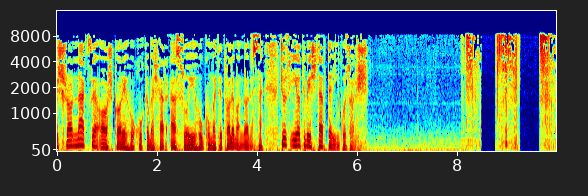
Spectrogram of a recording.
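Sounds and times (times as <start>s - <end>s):
speech: 0.0s - 6.3s, 9.0s - 9.2s
faint low hum: 0.1s - 8.1s
book pages being turned by a schoolgirl in Afghanistan: 8.1s - 9.9s.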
